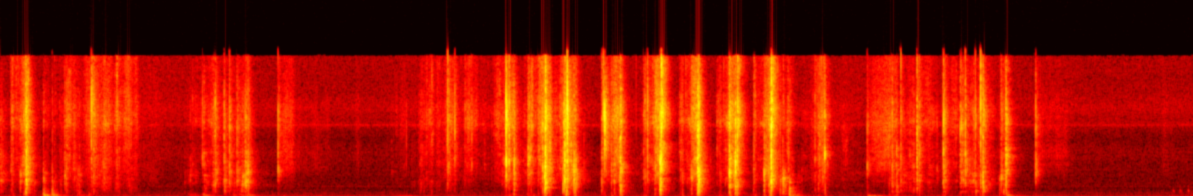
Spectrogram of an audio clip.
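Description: A playing card slides softly onto a cloth and is set down.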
